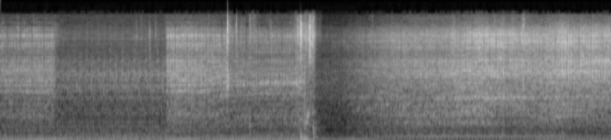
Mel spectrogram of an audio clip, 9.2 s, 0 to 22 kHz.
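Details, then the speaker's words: 1990 Ford F250 7.3 IDI non-turbo diesel idling, recorded inside the cab with the door closed, after replacing the dual-mass flywheel with a single-mass one and new clutch: coarse rattle under the idle, loud in neutral with the clutch released; gear rollover rattle. "this is inside door closed this is the sound as the clutch pushed in the sound of the clutch released in the neutral it's much louder in person when it was in the"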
